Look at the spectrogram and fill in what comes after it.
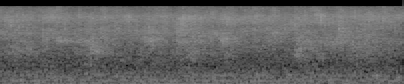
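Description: Faint, steady hiss of rain.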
